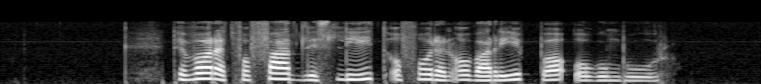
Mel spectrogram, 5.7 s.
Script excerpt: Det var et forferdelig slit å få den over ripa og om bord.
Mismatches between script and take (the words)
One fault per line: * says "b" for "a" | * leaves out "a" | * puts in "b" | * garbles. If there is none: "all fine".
all fine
